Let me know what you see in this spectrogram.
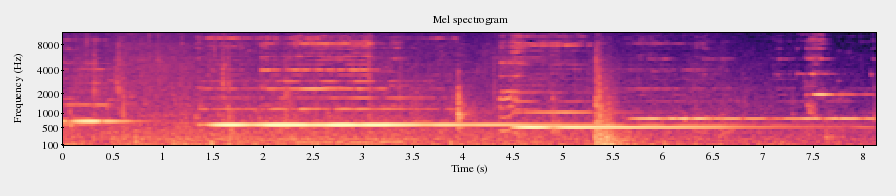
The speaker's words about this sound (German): Musik auf der Glasharfe, das lernen gerade die Kinder der Grundschule Bad Münder.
